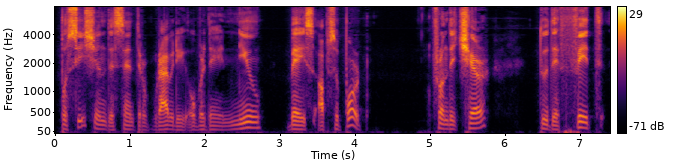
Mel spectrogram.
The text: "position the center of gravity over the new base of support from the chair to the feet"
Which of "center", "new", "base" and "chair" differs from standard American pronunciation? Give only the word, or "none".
none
